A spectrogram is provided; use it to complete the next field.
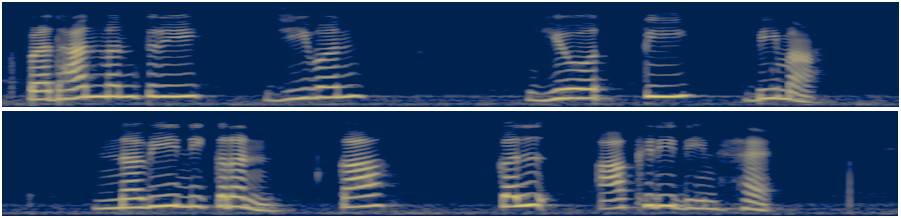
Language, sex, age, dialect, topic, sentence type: Hindi, female, 25-30, Marwari Dhudhari, banking, statement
